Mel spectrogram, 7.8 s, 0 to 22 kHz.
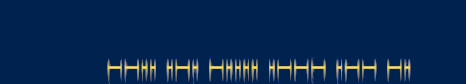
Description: Morse code, heard as a keyed tone, about 17 wpm, 700 Hz. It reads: ZR6JWN
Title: DXCC-100 Call Signs - 6 Characters - Repeated 2x - 17wpm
